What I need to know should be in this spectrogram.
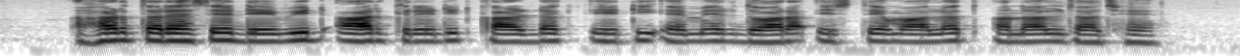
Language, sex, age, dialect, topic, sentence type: Magahi, male, 18-24, Northeastern/Surjapuri, banking, statement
